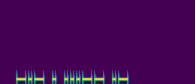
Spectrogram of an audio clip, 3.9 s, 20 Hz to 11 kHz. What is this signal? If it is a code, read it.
Morse code, heard as a keyed tone, about 20 wpm, 700 Hz. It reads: KE3A
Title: USA Call Signs Repeated 2x 20wpm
